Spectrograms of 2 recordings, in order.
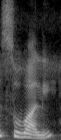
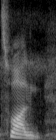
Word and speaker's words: Suvali: off the coast of Suvali. Now the place where this battle took place was called Suvali, as English or the Britishers could not pronounce it in this way. They used to call it Swali.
